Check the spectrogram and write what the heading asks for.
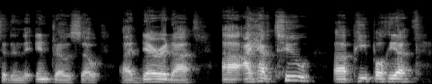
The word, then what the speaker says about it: Derrida: Jacques Derrida, I've been corrected, is the correct way to pronounce the name. I had mispronounced it in the intro, so Derrida.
